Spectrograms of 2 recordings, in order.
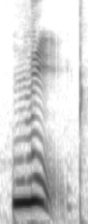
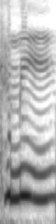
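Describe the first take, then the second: First: No K sound is pronounced at the start. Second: A K sound is pronounced at the start. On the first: The speaker calls it right. "but it's just knee. The letter K at the beginning of the word goes silent" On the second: The speaker calls it wrong. "it's not knee"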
